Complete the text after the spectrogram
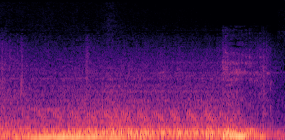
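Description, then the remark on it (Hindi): A car engine rumbles steadily late at night, a low droning hum that swells briefly near the end before easing off and quieting as the car pulls over to the side of the road and stops. “डिम्पी की जिद के सामने संजू को हार माननी पड़ी और उसने गाड़ी साइड लगाई”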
